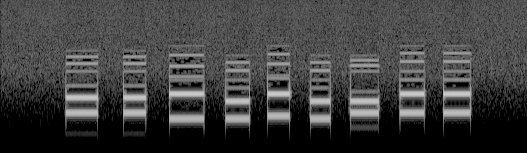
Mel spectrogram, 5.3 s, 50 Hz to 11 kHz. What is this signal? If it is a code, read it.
DTMF, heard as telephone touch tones, dialled by hand, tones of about 270 ms. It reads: 883161799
